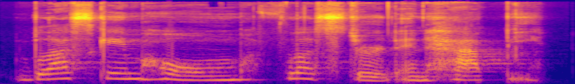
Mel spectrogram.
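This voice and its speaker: A woman's voice: medium pitch, takes it slowly. A woman giving scripted narration as the storyteller of a radio drama. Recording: music behind the voice.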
